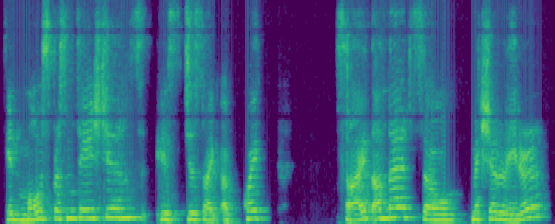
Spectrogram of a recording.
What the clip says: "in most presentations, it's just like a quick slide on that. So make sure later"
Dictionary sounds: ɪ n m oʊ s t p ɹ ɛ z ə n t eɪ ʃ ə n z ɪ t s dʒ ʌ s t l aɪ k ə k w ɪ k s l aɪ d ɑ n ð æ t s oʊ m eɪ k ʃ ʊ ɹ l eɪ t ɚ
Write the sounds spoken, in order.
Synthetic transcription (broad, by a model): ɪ n m oʊ s t p ɹ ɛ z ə n t eɪ ʃ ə n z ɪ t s dʒ ʌ s t l aɪ k ə k w ɪ k s aɪ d ɑ n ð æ t s oʊ m eɪ k ʃ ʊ ɹ l eɪ t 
